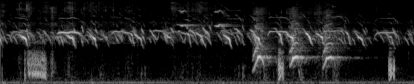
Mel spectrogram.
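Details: Farm chicks aged four days hunting insects: dense, continuous high-pitched cheeping from many birds, some louder piercing peeps near the end, plus a few brief low clucks and tapping sounds.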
